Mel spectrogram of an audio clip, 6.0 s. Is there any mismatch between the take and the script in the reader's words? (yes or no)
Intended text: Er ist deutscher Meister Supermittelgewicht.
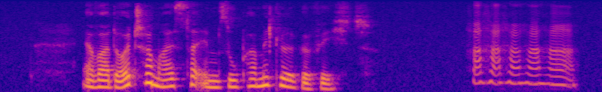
yes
